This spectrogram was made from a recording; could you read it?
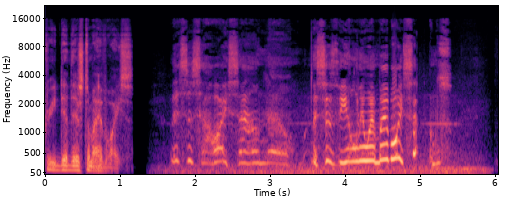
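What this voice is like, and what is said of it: Squeaky, ghostly Mickey Mouse-like voice. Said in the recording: “Mickey Mouse ... Mickey Mouse? No, like dead ghost of Mickey Mouse's grandfather ... Horrible. And that's all I can do. I can make no other sound.”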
